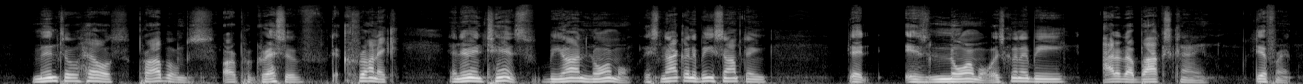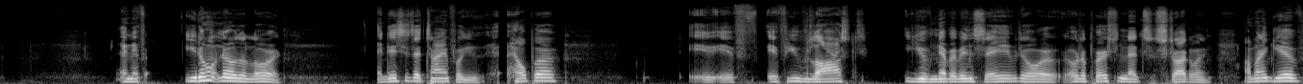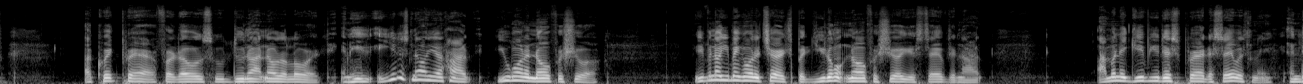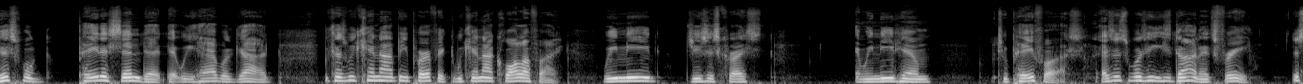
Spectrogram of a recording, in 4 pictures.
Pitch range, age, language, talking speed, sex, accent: 115-150 Hz, 60-79, English, 175 wpm, male, American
